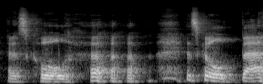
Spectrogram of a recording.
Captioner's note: laugh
